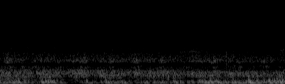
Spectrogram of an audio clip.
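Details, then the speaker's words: 12-year-old ceiling fan with oak-style blades, running on high: soft, steady whoosh of wind noise with no ticking; runs smoothly and sounds healthy. "can hear it. Wind noise. Lovely run of this thing."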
